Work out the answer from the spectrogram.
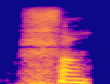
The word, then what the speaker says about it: faim: For instance, the word for you, which is vous, or the word for hunger, which is faim. The last consonant is not clearly pronounced on either of those words because the consonant is not in for luck.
